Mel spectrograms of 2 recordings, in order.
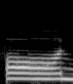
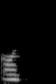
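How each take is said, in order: First: The vowel is drawn out long. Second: The vowel is clipped short. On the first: The speaker calls it wrong. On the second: The speaker calls it right.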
